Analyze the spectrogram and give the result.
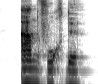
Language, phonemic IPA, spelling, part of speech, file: Dutch, /ˈaɱvuɣdə/, aanvoegde, verb, Nl-aanvoegde.ogg
- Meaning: inflection of aanvoegen: 1. singular dependent-clause past indicative 2. singular dependent-clause past subjunctive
